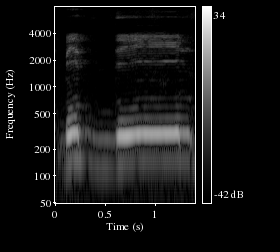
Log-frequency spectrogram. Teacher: Alif lamnya tidak terbaca masuk ke dalam dal tasdid. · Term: idgham syamsiyah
